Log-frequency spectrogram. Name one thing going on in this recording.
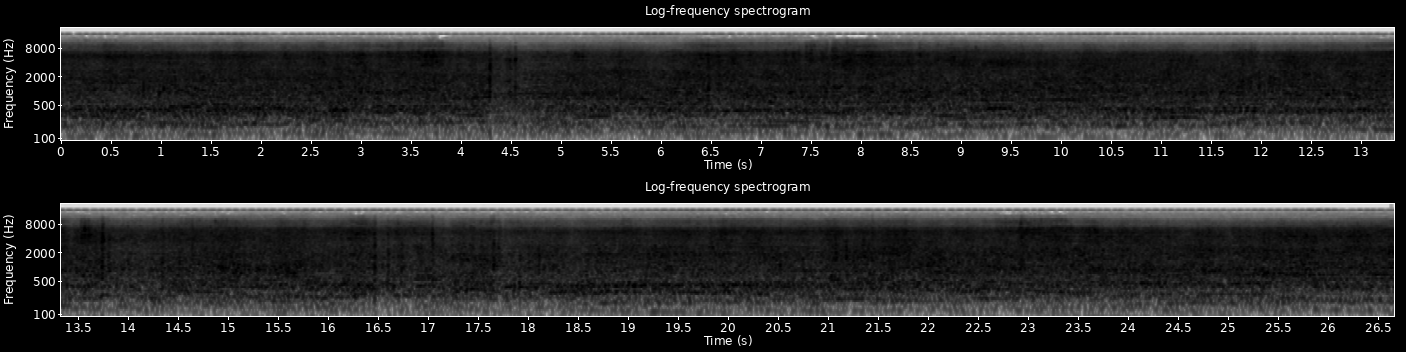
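Race car engines roar loudly and steadily.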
